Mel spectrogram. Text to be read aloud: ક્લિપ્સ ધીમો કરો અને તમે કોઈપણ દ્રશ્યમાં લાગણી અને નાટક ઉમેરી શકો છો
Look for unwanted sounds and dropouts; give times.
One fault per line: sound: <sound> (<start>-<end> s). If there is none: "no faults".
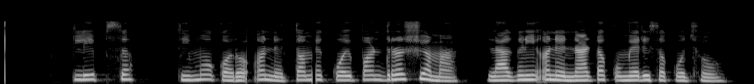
sound: dropout (3.1-3.2 s)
